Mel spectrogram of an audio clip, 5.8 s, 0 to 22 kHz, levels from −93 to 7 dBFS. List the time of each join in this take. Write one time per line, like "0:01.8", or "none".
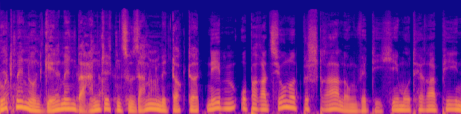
0:02.4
